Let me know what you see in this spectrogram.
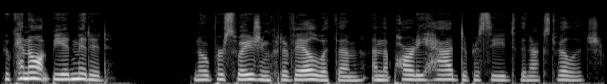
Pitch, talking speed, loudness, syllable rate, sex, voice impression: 215 Hz, 200 wpm, -17 LUFS, 5.8 syllables/s, female, feminine, adult-like, slightly soft, slightly calm, friendly, reassuring, slightly sweet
